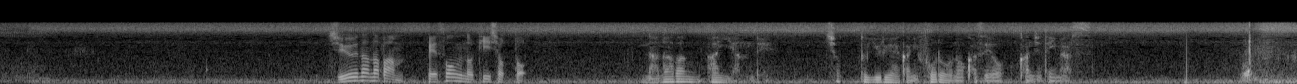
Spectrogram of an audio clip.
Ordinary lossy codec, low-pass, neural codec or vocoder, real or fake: none; 7.2 kHz; none; real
